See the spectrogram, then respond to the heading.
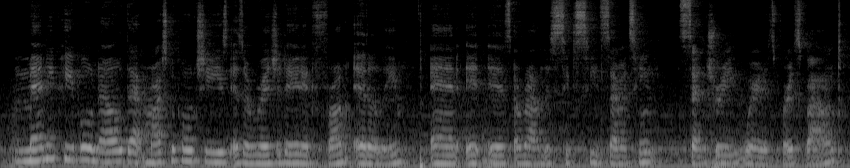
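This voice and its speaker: A woman's voice: medium pitch, gravelly, echoey room, low-quality recording. A woman with a congested voice from a cold hosts a casual home cooking tutorial, chatty and often tagging her sentences with "right?". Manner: chatty, keeps adding "right?". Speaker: cooking channel host. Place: home kitchen.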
